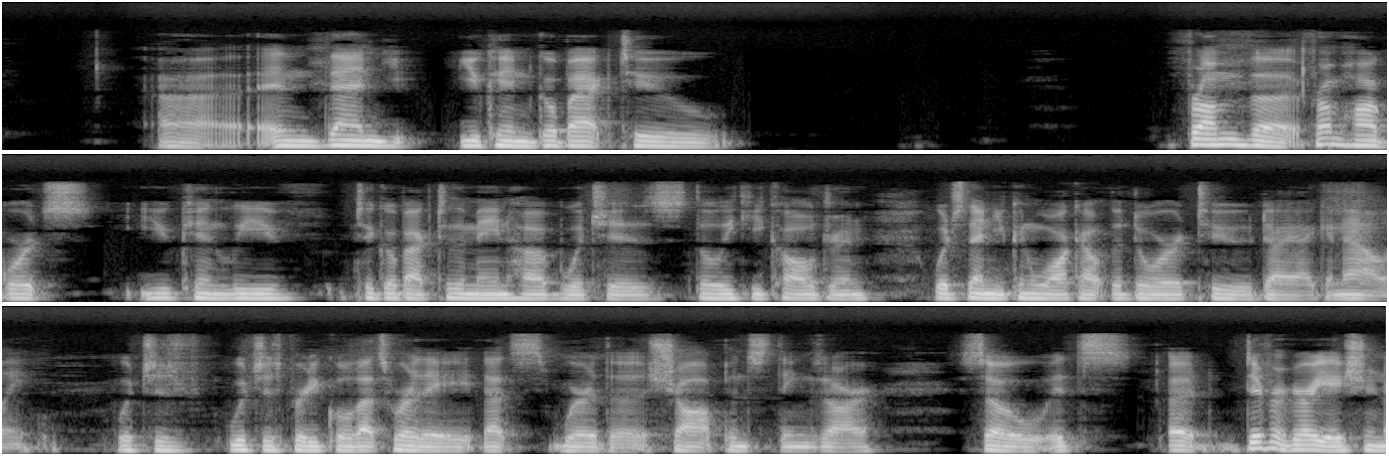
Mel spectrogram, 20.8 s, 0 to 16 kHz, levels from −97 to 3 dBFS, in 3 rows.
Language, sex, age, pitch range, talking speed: English, male, 20-39, 95-110 Hz, 175 wpm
